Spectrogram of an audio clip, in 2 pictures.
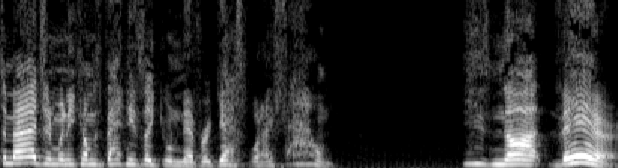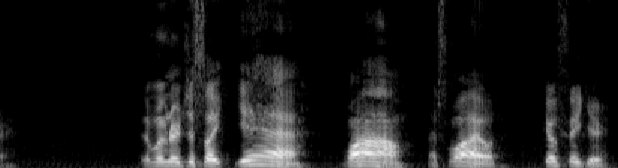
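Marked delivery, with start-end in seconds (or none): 1.4-5.2 slow, loud drawn-out reveal; dramatic reveal. Retold or imitated. Peter returning to the women, slow loud reveal. Peter reports tomb empty. 7.1-10.2 dry sarcasm. Retold or imitated. Women unimpressed, knew already.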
